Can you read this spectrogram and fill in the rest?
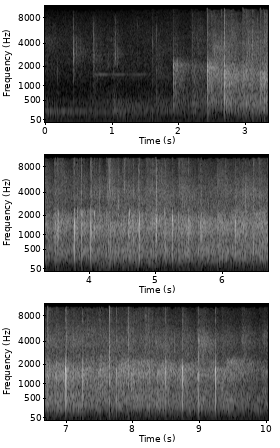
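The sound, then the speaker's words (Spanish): An audience applauds award-winning teachers at an awards ceremony, breaking into applause after a quiet start, many hands clapping in a dense, steady patter that builds within a couple of seconds and holds strong to the end. “el reconocimiento de nuestro aplauso para todos los maestros galardonados.”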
